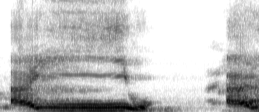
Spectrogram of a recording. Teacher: Bukan ayun tapi ditekan dimasukkan ke hidung. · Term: dengung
